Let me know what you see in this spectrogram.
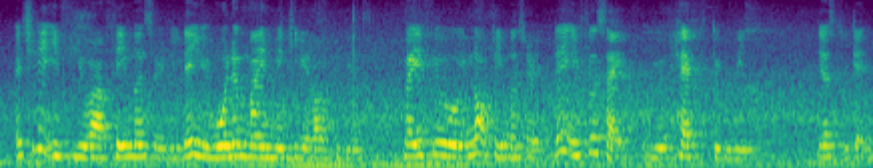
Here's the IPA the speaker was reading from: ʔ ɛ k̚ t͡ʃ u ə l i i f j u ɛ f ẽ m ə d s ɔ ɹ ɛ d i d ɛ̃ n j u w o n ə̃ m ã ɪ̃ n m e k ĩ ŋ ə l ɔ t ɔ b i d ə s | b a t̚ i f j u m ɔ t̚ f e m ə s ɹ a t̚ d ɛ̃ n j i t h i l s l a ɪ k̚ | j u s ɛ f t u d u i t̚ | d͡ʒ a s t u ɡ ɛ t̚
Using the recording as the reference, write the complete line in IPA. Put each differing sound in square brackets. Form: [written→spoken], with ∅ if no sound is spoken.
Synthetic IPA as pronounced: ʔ ɛ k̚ t͡ʃ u ə l i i f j u [ɛ→a] f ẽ m ə [d→∅] s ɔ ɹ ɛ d i d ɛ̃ n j u w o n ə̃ m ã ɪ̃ n m e k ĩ ŋ ə l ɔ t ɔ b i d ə s | b a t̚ i f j u [m→n] ɔ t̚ f e m ə s ɹ a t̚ d ɛ̃ n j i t [h→f] i l s l a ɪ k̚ | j u [s→h] ɛ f t u d u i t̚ | d͡ʒ a s t u ɡ ɛ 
